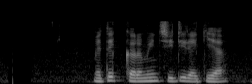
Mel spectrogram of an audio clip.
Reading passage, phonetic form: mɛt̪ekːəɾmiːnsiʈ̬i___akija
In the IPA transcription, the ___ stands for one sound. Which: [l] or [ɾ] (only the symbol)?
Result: ɾ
